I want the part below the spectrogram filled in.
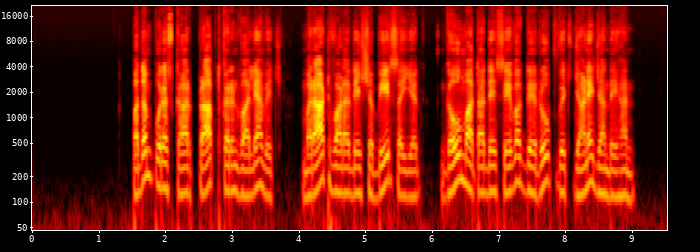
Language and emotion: Punjabi, neutral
